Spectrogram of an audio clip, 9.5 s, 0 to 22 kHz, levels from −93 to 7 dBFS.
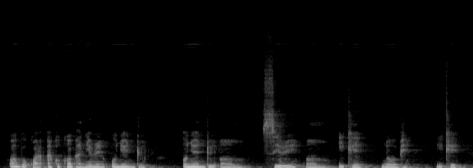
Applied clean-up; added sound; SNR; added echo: none; none; none; reverberation time 0.6 s.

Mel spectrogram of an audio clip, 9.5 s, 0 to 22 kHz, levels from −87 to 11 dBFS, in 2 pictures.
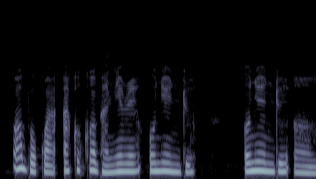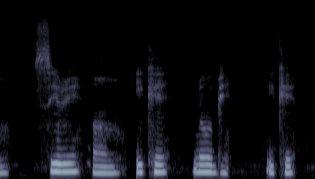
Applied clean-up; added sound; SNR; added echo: none; none; none; none.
